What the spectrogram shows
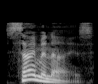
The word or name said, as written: simonize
